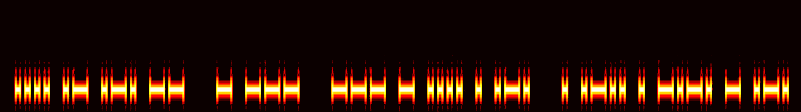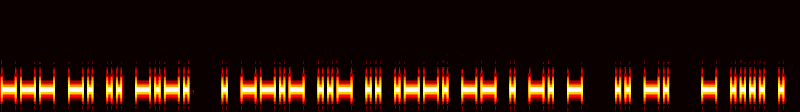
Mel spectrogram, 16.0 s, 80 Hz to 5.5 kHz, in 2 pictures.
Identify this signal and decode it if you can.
Morse code, heard as a keyed tone, about 25 wpm, 600 Hz. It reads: HARM TO OTHER ELECTRONIC EQUIPMENT IN THE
